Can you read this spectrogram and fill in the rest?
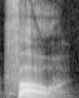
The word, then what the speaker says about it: pho: You think of like a boiling hot bowl of pho, or pho, I guess it's pronounced. Apparently some people in Vietnam actually pronounce it pho in addition to pho, but anyway, pho.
